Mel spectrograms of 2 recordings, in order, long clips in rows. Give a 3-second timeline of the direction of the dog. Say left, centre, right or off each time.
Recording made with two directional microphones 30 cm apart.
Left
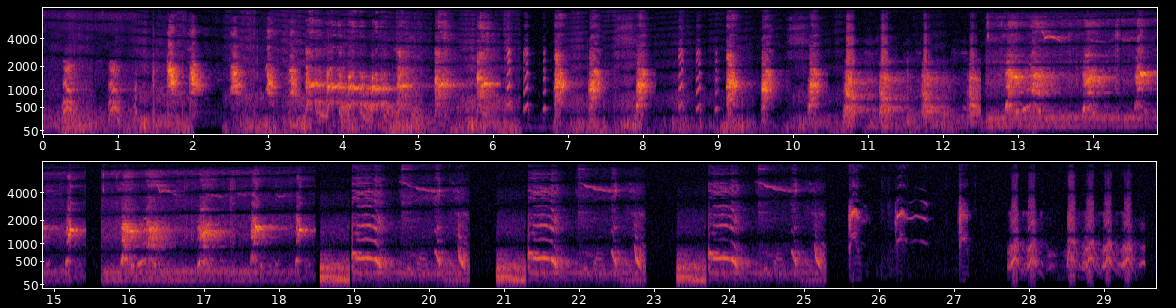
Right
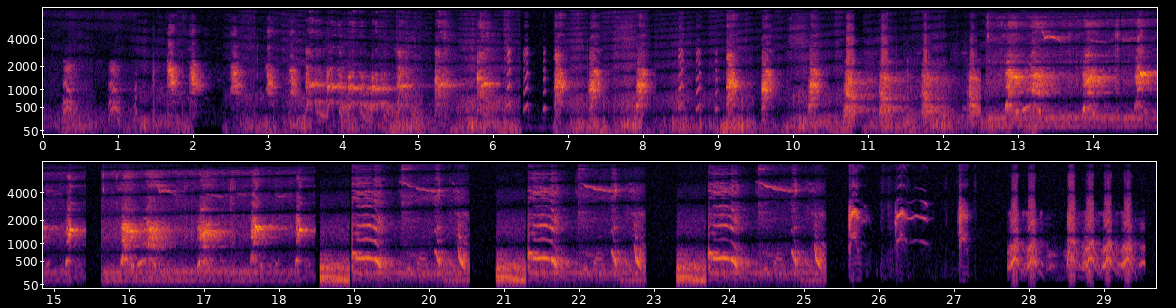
left, left, left, centre, centre, right, right, right, right, right.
